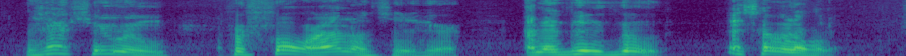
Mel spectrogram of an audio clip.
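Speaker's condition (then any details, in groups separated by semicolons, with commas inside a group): Mouth cancer surgery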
